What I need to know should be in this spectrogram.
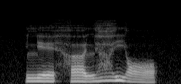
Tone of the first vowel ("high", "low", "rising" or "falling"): low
